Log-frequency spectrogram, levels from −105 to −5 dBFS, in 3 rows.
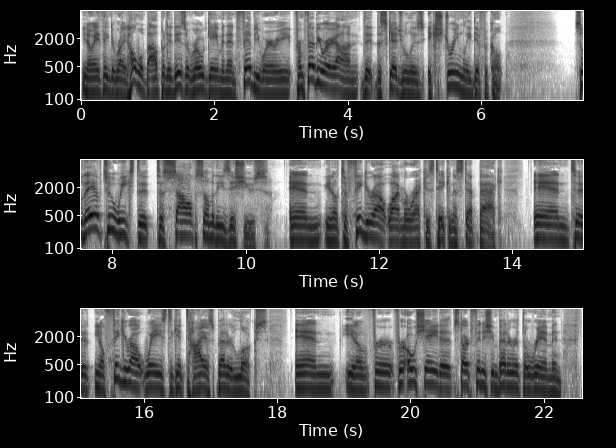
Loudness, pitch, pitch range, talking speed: -20 LUFS, 150 Hz, 135-165 Hz, 200 wpm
